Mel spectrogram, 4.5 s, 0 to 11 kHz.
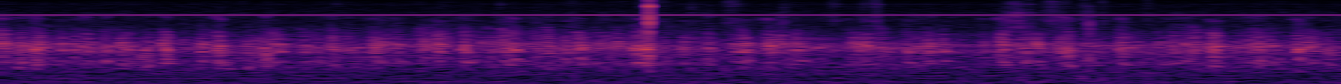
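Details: A chorus of wood frogs mating in a vernal pool in Acton, Massachusetts, on March 18, gives dense, duck-like clucking croaks that overlap without pause.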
